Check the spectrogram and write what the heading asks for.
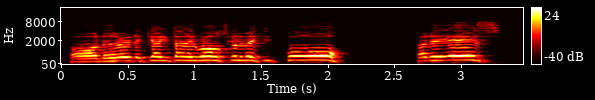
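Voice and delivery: loud, rising disbelief as the goal goes in; exasperated loud commentary. Real, not acted. Streamer watching his team concede, exasperated loud call. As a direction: call the goal through gritted frustration.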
